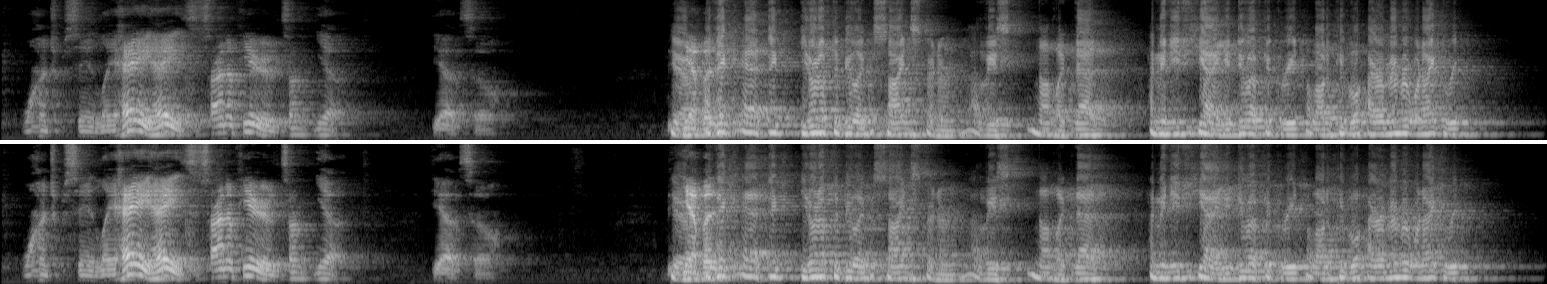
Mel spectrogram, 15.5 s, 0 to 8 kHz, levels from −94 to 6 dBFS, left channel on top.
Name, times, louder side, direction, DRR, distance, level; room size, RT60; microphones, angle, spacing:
voice 1, 0.2-3.4 4.3-5.0 6.7-7.3, right 4 dB, 35° right, 9 dB, 0.4 m, -24 dB
voice 2, 6.7-11.1 11.5-14.6, left 1 dB, 25° left, 4 dB, 2.0 m, -23 dB
20.5 x 11.5 x 5.9 m, 1.2 s
head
